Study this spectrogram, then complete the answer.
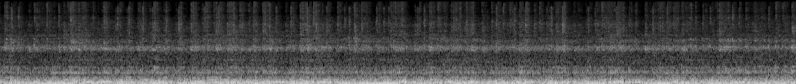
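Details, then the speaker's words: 1972 Chevrolet Camaro with a 454 big block (from a '73 Monte Carlo or Chevelle) and a Turbo Hydramatic 400 automatic: deep, steady, even idle rumble with no knocks or misses and a moderate, not obnoxious exhaust. "Sounds good. Nothing over the top, obnoxious exhaust or anything like that. Just a nice rumble out of that big block."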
